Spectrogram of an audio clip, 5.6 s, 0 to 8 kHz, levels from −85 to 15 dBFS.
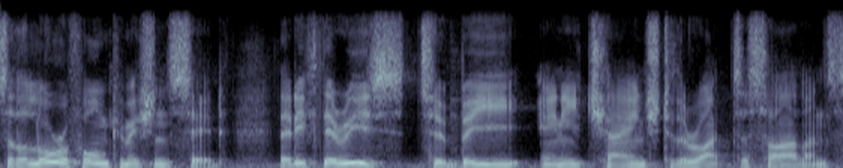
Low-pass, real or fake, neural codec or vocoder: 7.2 kHz; real; none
